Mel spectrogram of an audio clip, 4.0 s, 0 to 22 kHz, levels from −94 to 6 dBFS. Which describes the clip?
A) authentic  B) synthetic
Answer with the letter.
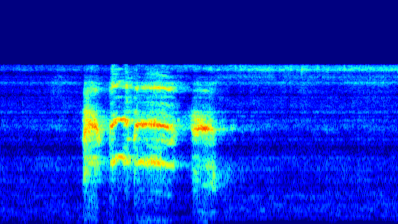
B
